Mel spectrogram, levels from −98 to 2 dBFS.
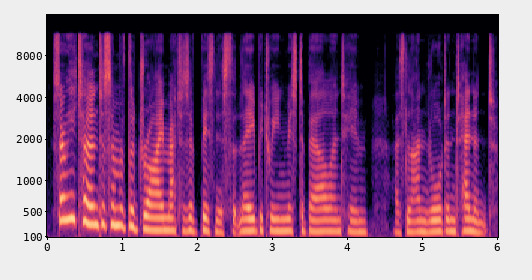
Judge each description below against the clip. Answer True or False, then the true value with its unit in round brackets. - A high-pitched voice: True (205 Hz)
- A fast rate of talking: True (220 wpm)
